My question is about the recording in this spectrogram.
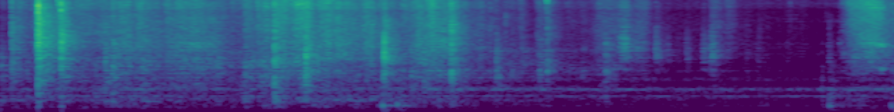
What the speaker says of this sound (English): Squash the paper flat.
